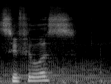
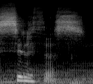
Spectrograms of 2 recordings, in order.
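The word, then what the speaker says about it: Silithus: Which I didn't realize a lot of people don't know and can't pronounce. They call it syphilis. That's what your mom has. This is Silitus.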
